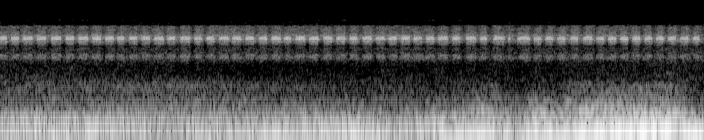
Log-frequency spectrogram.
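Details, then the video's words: Cicadas buzzing in an Italian park, a steady high pulsing drone throughout, with a low rumble beneath that grows into a rising engine-like tone near the end, from cars nearby. "Cicadas wind real atmosphere in an Italian park"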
